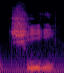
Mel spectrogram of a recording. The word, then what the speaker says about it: Qi: the Q sound it's Qi right you have to stretch your lips back like you're smiling and then T not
